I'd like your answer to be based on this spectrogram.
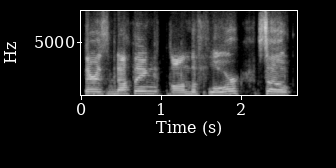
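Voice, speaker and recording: A man in his twenties from the USA, hosting a livestream from a small room at home, exclaiming and swearing with halting restarts. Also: high voice, level tone. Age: 20s. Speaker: podcast host livestreaming. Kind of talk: excited casual livestream chat. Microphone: laptop and handheld phone. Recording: dull lo-fi stream audio.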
